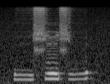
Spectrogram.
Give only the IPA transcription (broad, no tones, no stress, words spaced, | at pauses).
e̤ɕeɕe̤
